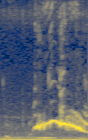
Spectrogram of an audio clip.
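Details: Kitten calling while eating: a single drawn-out meow, rising then slowly falling, lasting about a second, in a quiet room.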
